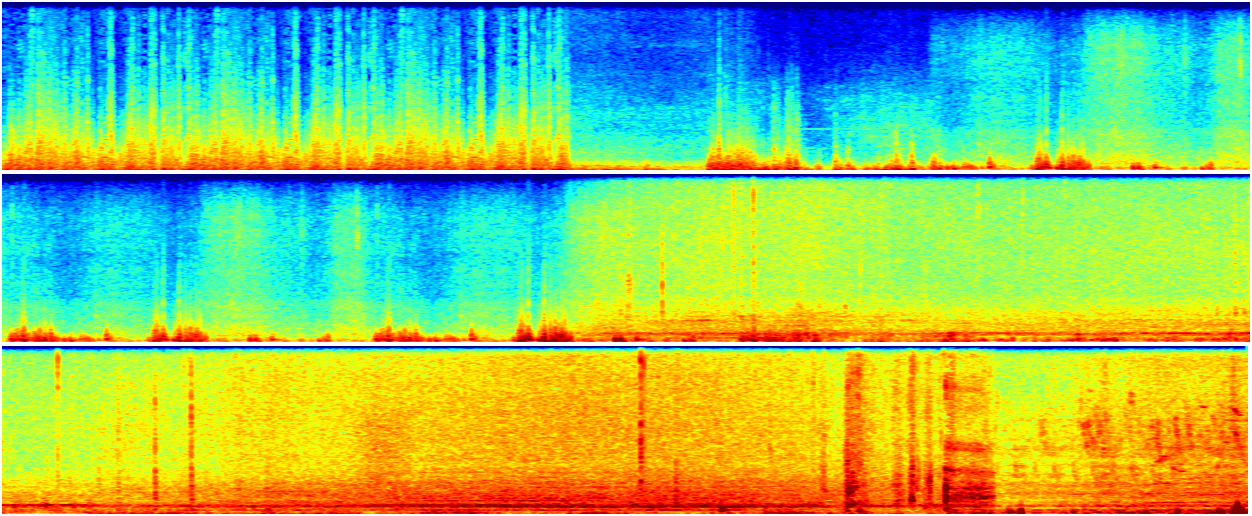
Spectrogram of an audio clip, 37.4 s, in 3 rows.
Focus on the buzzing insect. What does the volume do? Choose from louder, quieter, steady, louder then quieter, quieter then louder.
louder.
